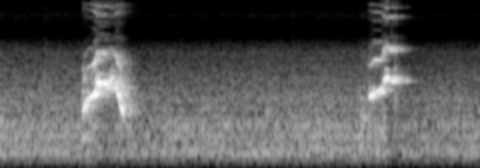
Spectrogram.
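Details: Twelve-year-old female red-bellied parrot, a pet, giving the species' characteristic smoke-alarm-like scream. Two harsh, rasping screeches, each arched in pitch and under half a second long, come about two seconds apart over a steady indoor hiss.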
